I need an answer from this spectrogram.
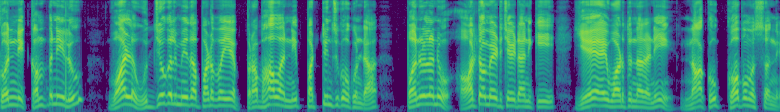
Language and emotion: Telugu, angry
